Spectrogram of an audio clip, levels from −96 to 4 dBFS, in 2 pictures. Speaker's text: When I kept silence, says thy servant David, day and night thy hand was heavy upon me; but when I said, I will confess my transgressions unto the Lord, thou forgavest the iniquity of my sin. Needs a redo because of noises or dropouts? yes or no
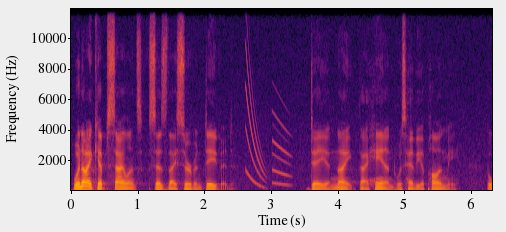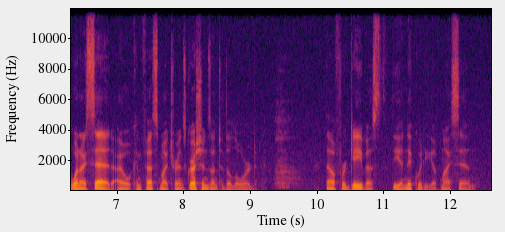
yes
